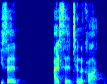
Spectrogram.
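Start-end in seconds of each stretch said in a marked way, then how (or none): 1.1-1.9 cool, composed, calm and even delivery. Retelling an uncle's answer to a scolding aunt: imitating Uncle Bobby speaking calmly. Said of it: "and calmly".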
